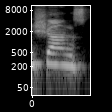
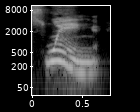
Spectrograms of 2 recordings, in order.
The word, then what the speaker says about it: Hsiung: The Intercept she says the prosecution has repeatedly mispronounced Wayne shung's surname as swing and it's shun so that's another fascinating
